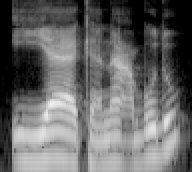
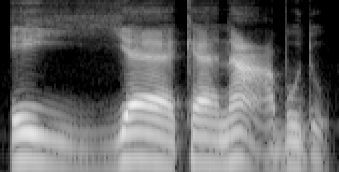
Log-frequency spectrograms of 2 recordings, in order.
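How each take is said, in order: First: The y sound is short, like a single y. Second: The y sound is doubled with unbroken airflow. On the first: The speaker calls it wrong. "too quickly or too lightly, like ... with one ya" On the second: The speaker calls it right. "pronounce the shadda somewhere in between"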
